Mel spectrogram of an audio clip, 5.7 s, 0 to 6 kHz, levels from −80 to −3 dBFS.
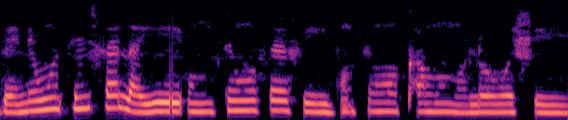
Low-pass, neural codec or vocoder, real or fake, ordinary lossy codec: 5.4 kHz; none; real; none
